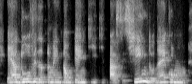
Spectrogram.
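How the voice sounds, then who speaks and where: Noticeable background noise around a woman speaking at a fairly high pitch. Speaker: teacher of occupational safety. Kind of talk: lecture.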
